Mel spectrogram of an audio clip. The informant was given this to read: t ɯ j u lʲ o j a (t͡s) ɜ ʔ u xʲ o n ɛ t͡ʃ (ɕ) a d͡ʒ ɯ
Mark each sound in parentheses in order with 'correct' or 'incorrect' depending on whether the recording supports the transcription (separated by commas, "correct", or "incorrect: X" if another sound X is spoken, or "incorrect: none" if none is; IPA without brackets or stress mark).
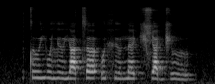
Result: correct, correct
